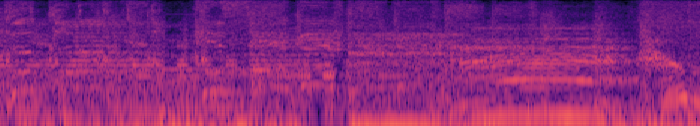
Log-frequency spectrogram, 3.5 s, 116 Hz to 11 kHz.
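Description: A cow moos loudly in a long, drawn-out low bellow with a wavering pitch that rises and falls, filling the whole few seconds with no voices, used in the Cork's 96 FM Cash Cow radio promotion.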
